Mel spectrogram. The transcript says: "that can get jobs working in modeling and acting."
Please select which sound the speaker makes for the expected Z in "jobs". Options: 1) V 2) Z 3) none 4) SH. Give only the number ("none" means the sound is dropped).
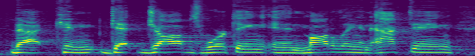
2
